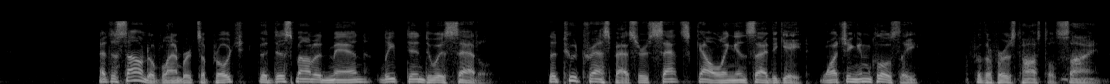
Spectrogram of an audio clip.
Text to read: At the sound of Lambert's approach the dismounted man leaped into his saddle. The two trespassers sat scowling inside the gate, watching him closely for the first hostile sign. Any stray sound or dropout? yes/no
no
